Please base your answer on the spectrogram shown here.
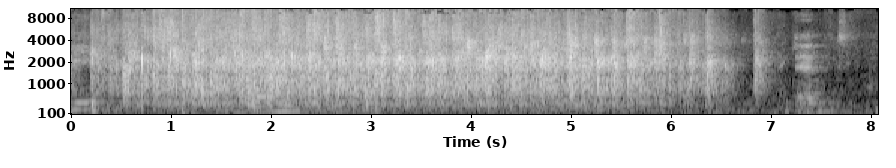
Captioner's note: applause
